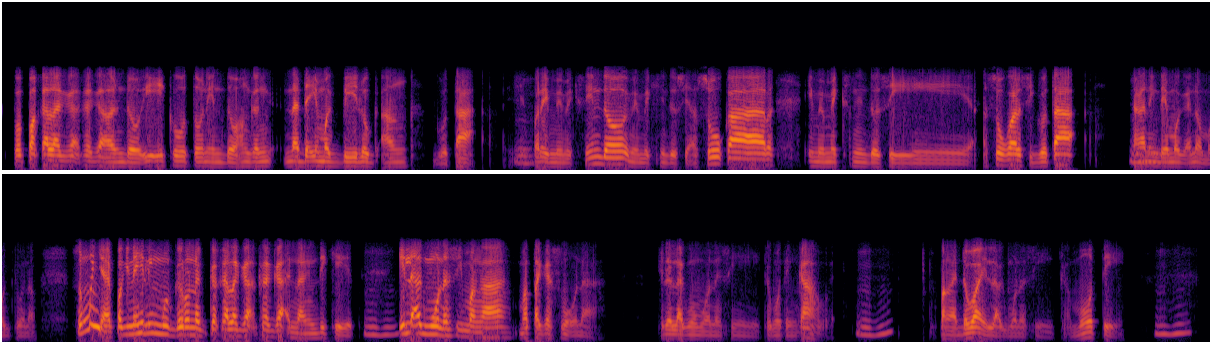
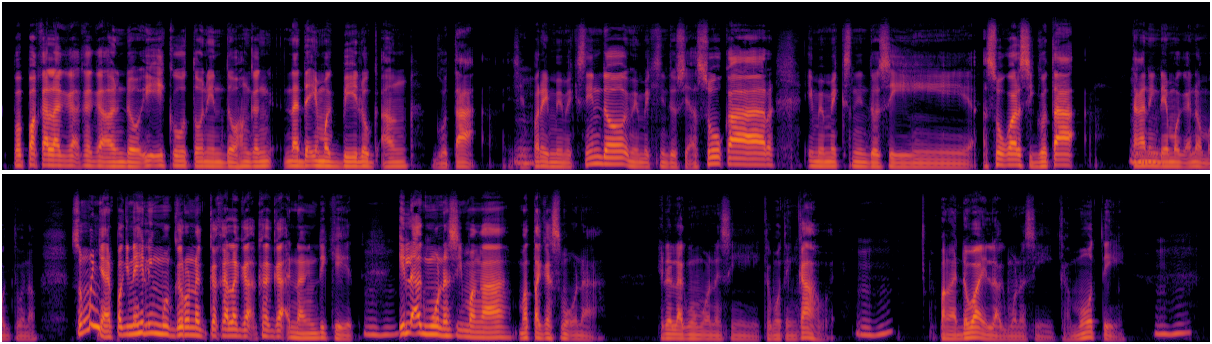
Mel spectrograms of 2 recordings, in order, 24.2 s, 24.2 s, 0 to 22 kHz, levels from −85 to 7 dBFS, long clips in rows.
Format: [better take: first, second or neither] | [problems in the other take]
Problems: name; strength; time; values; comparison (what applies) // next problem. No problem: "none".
second | phone-call audio; poor line; nothing above 4 kHz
